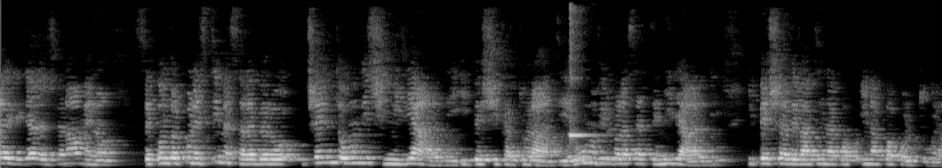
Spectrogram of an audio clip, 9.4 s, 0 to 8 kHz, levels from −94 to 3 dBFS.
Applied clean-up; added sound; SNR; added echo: classical method WPE with log-MMSE.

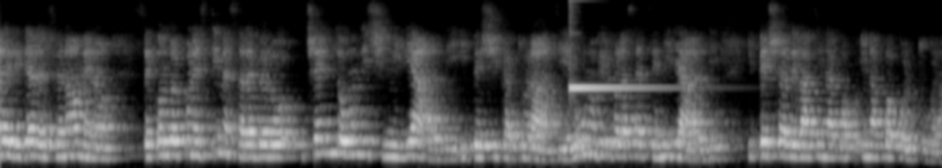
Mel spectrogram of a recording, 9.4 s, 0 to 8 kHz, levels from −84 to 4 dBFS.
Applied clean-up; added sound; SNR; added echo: none; Glockenspiel; 6 dB; reverberation time 0.7 s.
